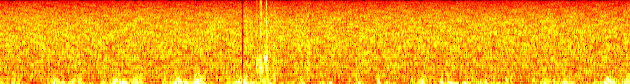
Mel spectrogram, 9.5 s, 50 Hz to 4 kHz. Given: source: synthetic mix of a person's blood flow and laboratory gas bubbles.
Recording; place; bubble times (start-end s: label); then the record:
Doppler ultrasound of blood flow; precordium
3.81-4.17 s: bubbles
4.50-4.55 s: bubbles
4.58-4.71 s: bubbles
From the record:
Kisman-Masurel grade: 212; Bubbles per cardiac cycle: several, 3 to 8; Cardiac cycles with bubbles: 1 to 10%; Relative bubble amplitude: moderate (0.250 to 0.450); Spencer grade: 1 (occasional bubble signal discernible with the cardiac motion signal, with majority of cardiac periods free of bubbles); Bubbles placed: anywhere in the cardiac cycle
